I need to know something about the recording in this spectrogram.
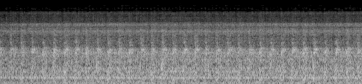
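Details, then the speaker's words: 2014 Volkswagen Golf TDI diesel idling with a steady knock, a bit over two a second, from the transmission; something is banging inside, and the transmission must come off to find it. "It's the transmission. It needs to come off to figure out what's banging against what."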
